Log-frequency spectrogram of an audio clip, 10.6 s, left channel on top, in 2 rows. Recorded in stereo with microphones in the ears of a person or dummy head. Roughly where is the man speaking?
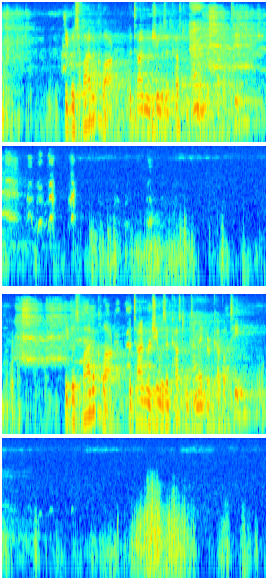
Centre.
